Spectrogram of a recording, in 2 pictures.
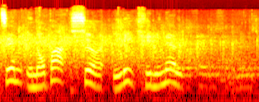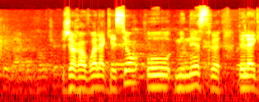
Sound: applause

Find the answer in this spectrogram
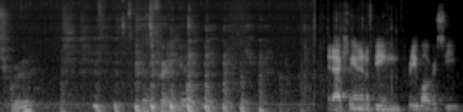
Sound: laughs

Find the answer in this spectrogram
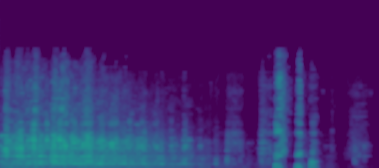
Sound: congregation laughing

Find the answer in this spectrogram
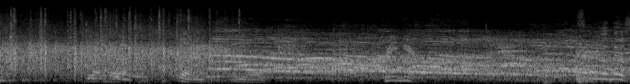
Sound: applause

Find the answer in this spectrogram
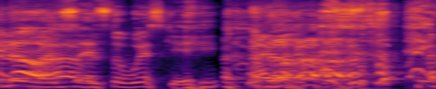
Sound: they laugh

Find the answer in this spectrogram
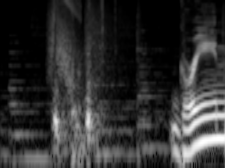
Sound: transition zapping

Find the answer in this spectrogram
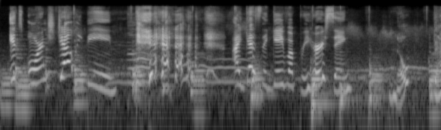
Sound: giggling

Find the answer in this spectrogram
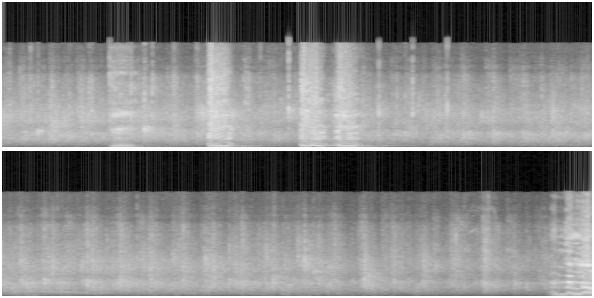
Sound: applause

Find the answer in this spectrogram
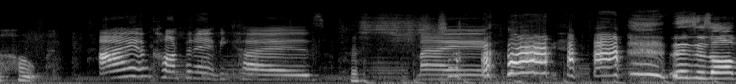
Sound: laughs

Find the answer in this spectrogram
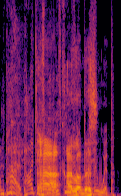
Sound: chuckles

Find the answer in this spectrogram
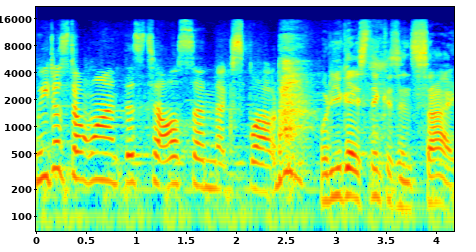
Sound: chuckles

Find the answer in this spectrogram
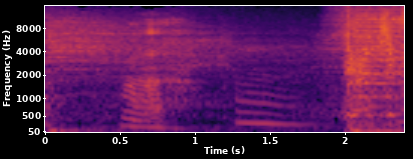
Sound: sigh

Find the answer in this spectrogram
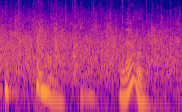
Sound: applause

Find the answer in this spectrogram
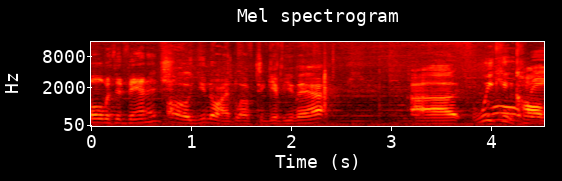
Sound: dice rolling

